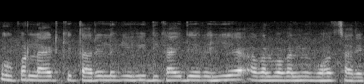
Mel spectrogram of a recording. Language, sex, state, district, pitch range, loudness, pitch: Hindi, male, Chhattisgarh, Korba, 185-195 Hz, -14 LUFS, 190 Hz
